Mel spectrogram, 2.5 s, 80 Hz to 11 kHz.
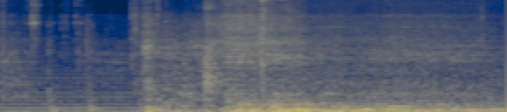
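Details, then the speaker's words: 1982 Chevy Blazer started in the driveway during a walk-around: keys rattle, quick catch, then a smooth, even low rumble with no knocks or misses; the truck runs really well, a normal start and idle. "ah truck runs really well all the gauges work the heater works if you can hear that"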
